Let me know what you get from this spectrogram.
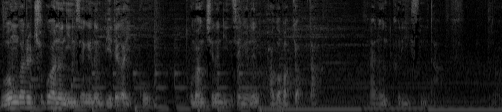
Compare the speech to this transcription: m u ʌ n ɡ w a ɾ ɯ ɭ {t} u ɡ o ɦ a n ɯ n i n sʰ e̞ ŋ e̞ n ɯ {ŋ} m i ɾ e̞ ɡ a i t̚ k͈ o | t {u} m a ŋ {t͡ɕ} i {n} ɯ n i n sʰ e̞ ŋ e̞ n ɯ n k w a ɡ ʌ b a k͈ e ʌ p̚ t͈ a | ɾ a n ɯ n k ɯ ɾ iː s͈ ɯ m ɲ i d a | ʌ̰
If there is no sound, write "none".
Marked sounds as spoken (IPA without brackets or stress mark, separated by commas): t͡ɕʰ, n, o, t͡ɕʰ, n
